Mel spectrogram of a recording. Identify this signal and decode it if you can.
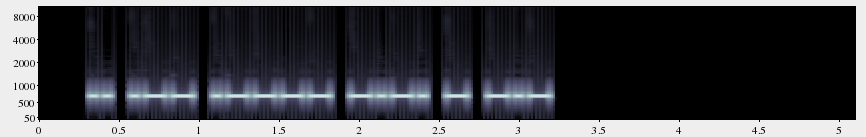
Morse code, heard as a keyed tone, about 28 wpm, 700 Hz. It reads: IW1CTK
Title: DXCC-100 Call Signs - 6 Characters - 28wpm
